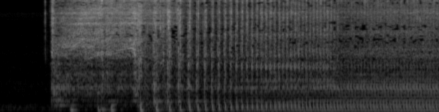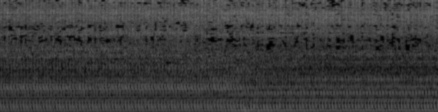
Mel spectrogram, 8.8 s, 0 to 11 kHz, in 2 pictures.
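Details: Lombardini 15LD400 diesel generator, a barn find, on its electric starter with a reconditioned lawn-and-garden battery (13.7 V): brief crank of about 1.5 seconds, then it catches cleanly and settles into a steady, even idle with no misses; healthy start.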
